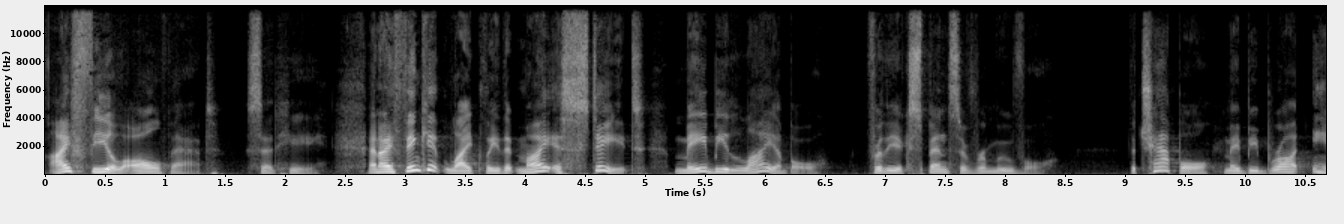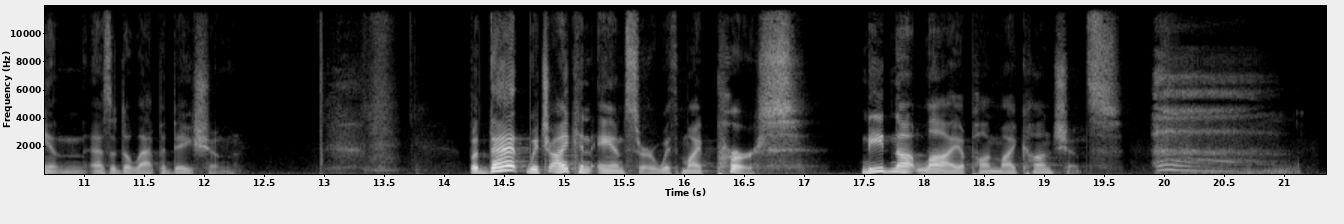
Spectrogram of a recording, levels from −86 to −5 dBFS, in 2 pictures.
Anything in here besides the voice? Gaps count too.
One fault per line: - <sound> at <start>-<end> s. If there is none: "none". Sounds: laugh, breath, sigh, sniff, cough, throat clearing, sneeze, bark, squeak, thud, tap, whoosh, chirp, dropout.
- sigh at 19.9-21.2 s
